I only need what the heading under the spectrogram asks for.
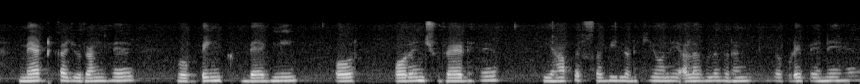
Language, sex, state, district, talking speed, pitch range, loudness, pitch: Hindi, male, Bihar, Sitamarhi, 160 wpm, 155-170 Hz, -19 LUFS, 165 Hz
